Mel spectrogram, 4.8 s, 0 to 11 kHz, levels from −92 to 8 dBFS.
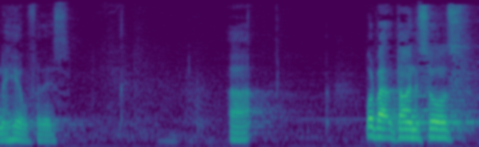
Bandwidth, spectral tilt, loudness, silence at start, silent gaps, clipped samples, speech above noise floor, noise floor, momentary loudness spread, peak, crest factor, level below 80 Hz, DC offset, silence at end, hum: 11 kHz; -5.5 dB/octave; -28 LUFS; 0 s; none; under 0.1%; 38 dB; -66 dBFS; 18 LU; -8 dBFS; 24 dB; -74 dBFS; under 0.1%; 0.05 s; none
